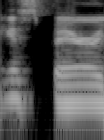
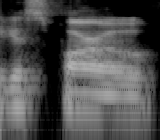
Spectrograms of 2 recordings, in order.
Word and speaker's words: Gasparro: Is No right or wrong. You can say either way. I say Gasparro, you guys say Gasparro.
